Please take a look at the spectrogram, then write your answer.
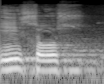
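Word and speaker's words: Ἰησοῦς: Orang Yunani membacanya sebagai Iesous.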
